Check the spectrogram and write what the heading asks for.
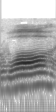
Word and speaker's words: waw: You see, this section, these eight verses, begin in the Hebrew language with the letter vav or waw, as is, I think, the common pronunciation.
